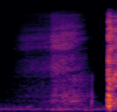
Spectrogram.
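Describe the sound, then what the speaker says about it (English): A single person's lingering cough, starting as a soft breathy rasp and ending in one sharp, close burst, with no talking. "came home with this lingering cough because, like I said, very, very hot"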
